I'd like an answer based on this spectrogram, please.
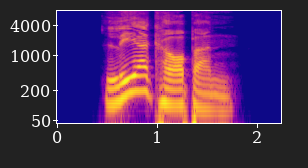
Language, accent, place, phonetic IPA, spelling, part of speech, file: German, Germany, Berlin, [ˈleːɐ̯ˌkœʁpɐn], Lehrkörpern, noun, De-Lehrkörpern.ogg
- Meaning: dative plural of Lehrkörper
